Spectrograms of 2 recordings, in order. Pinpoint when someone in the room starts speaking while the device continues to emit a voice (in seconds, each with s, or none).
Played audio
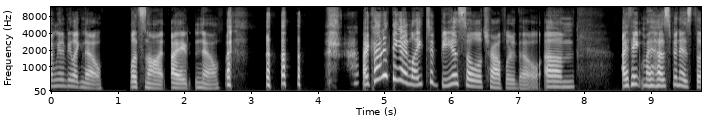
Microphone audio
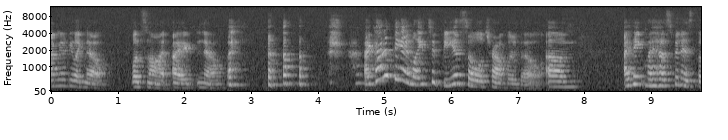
none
